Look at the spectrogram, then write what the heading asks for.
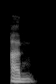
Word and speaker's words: อัน: อัน Pronounced like one but shorter, is optional but powerful.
